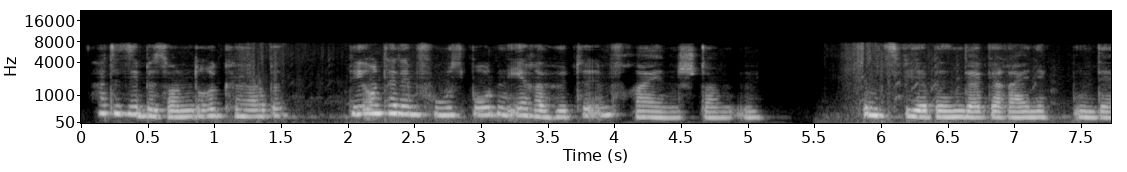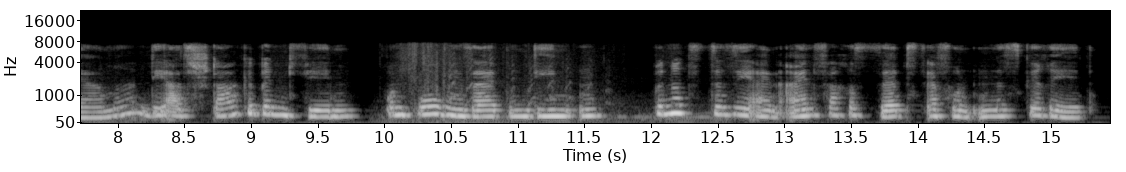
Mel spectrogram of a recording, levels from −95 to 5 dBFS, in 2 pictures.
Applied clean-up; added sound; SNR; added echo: neural separator model SepFormer DNS4.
